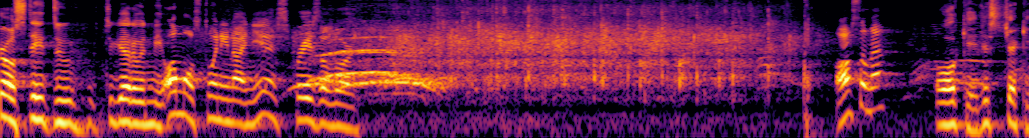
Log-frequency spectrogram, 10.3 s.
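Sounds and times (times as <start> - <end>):
speech: 0.0 - 3.8, 8.4 - 10.2
audience cheering and clapping: 2.9 - 8.0.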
